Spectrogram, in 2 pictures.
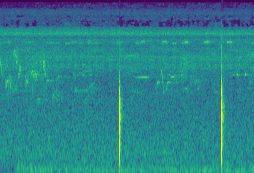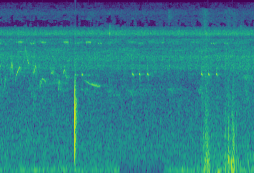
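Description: Near silence: faint room tone with scattered thin, high chirps, broken by three sharp clicks about two seconds apart.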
